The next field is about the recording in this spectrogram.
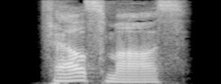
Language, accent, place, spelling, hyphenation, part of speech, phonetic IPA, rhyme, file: German, Germany, Berlin, Versmaß, Vers‧maß, noun, [ˈfɛʁsˌmaːs], -aːs, De-Versmaß.ogg
- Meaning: meter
